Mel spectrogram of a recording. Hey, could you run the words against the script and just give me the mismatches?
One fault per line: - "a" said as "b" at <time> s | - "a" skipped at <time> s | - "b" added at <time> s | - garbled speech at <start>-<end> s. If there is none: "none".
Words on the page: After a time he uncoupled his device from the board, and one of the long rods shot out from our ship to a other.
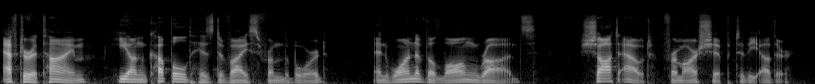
- "a" said as "the" at 7.4 s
